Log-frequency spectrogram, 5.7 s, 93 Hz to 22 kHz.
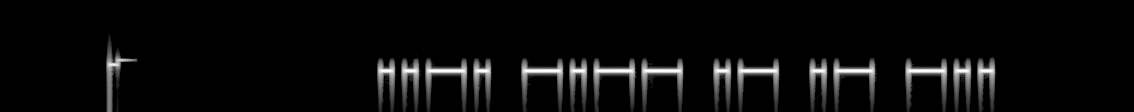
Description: Morse code, heard as a keyed tone, about 20 wpm, 700 Hz. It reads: FYAAD
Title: Code Groups - 5 Letters - 20wpm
